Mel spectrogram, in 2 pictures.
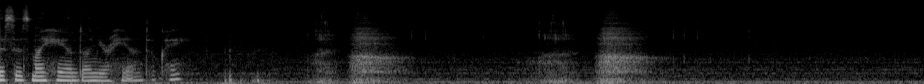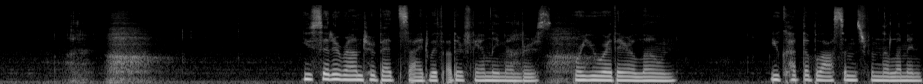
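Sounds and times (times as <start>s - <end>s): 
speech: 0.0s - 2.4s, 12.3s - 16.1s, 17.0s - 18.4s
quiet room hum: 0.0s - 18.4s
elderly woman's slow labored raspy breathing at bedside: 3.1s - 4.2s, 5.3s - 6.8s, 9.8s - 11.1s, 14.4s - 15.2s.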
